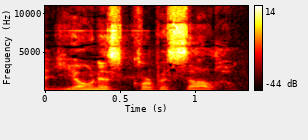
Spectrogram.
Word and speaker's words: Joonas Korpisalo: They lost to Joonas Korpisalo.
